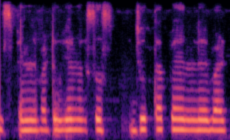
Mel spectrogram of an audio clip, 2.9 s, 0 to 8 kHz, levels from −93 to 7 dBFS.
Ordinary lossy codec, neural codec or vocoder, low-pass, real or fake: Opus, 32 kbps; none; 7.2 kHz; real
